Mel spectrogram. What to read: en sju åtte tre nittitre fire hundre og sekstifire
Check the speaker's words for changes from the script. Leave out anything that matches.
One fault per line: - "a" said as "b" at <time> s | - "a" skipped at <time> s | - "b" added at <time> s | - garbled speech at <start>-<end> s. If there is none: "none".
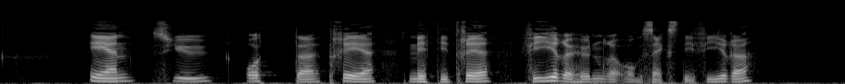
none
